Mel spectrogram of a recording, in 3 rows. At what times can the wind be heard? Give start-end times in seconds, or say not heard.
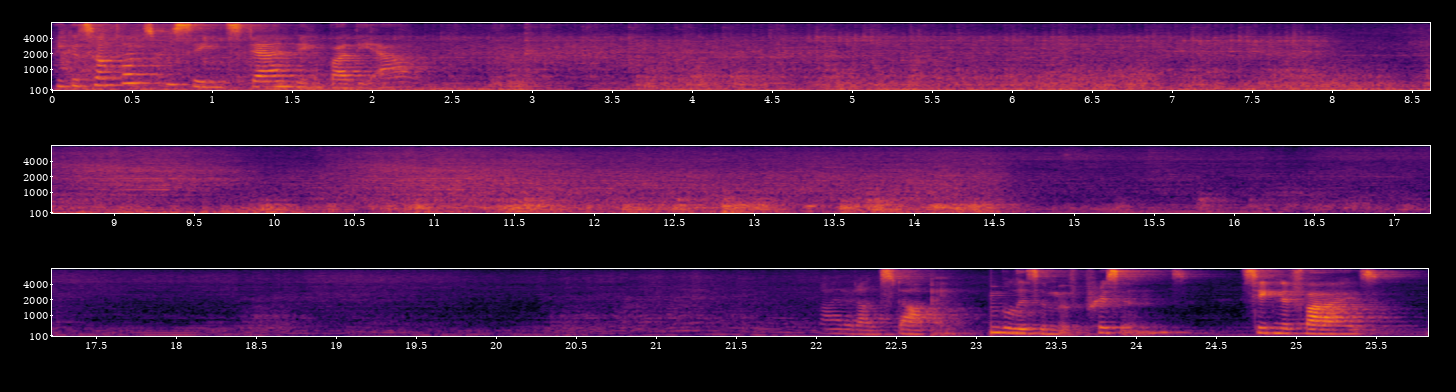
0.0-17.3.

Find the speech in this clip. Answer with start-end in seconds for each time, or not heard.
0.0-2.3, 22.0-25.7.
